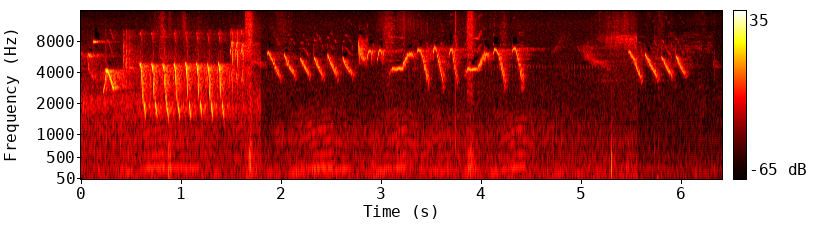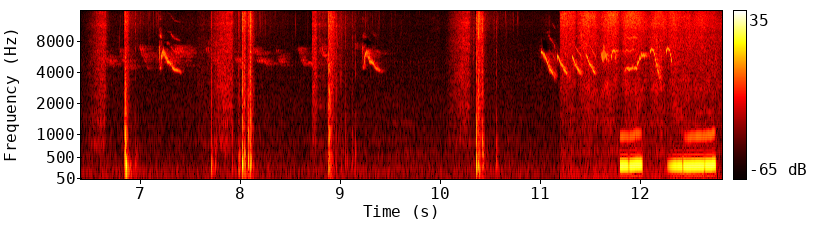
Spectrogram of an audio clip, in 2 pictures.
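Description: Small birds chirping, with repeated runs of quick high chirps, and a few sharp knocks in a quieter stretch in the middle. Music with a shaker starts near the end.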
